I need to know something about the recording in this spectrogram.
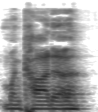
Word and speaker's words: Moncada: White Sox right now are leading the AL Central, and they did it by bringing up Eloy Jimenez as well as Juan Moncada.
